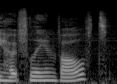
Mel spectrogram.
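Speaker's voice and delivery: ordinary delivery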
